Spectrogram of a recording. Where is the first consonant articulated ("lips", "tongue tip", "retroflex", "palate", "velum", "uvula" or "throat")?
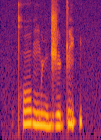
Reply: velum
